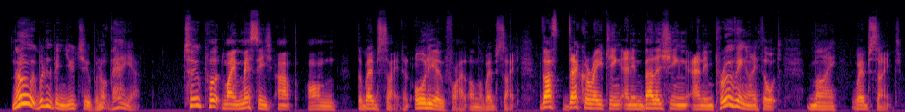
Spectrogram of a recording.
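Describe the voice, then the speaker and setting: This voice has an English accent and lively intonation. Its loudness swings widely. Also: man, medium pitch for a man, moderate pace. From England. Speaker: educator and coach. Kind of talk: monologue.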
